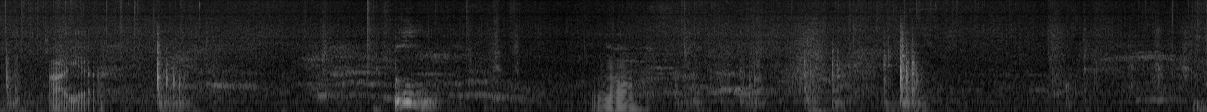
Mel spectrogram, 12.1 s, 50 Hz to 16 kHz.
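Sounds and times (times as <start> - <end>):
patty sizzling in frying pan: 0.0 - 12.0.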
